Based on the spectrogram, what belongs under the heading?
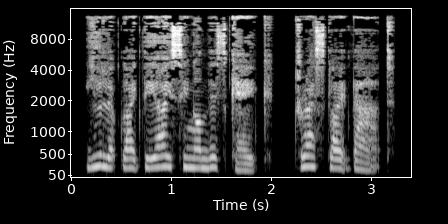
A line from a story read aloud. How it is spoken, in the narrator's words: Noah moaned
